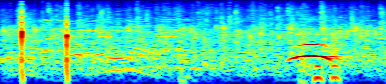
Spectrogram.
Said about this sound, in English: And if you can get your mind wrapped around that, I can go ahead and rejoice, because that's a day that he's made. Somebody clap your hands and shout now.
